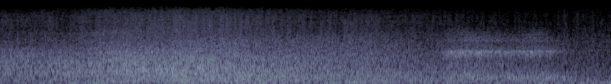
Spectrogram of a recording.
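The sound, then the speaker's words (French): Steady ocean surf washes onto a fine-sand beach bordered by some trees and vegetation, a broad continuous rush of breaking waves with no voices, swelling slightly and joined near the end by a faint higher tone. “Vous entendez les vagues, quelques oiseaux au loin.”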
